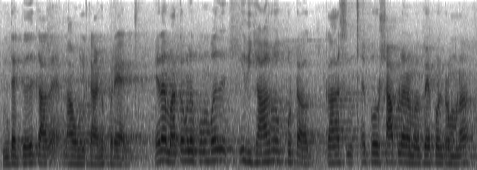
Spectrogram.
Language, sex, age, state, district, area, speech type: Tamil, male, 18-30, Tamil Nadu, Tiruchirappalli, rural, spontaneous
